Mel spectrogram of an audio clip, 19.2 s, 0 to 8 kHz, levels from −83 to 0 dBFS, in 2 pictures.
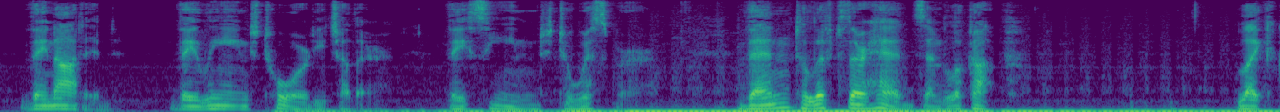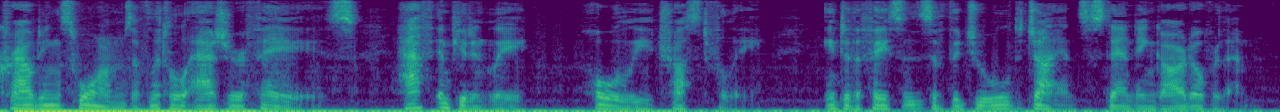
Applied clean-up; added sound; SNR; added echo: none; none; none; none.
